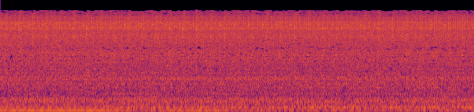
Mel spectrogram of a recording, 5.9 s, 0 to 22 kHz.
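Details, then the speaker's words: Lincoln Town Car AC recharge after R-134 leaked from long disuse and accumulator replaced: engine idling with AC on high, constant hiss and whir as the compressor kicks in and runs normally while refrigerant is added. "And the compressor's working, it's kicking in. You can hear it."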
